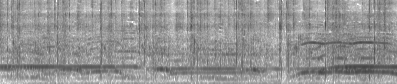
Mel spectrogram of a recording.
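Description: Women sing together on stage through loudspeakers.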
